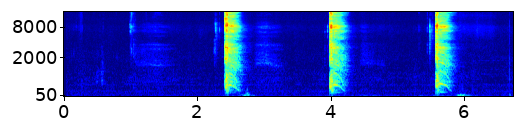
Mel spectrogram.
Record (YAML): three_cough_length: 6.7 s
three_cough_amplitude: 13788
three_cough_signal_mean_std_ratio: 0.22
survey_phase: beta (2021-08-13 to 2022-03-07)
age: 45-64
gender: Female
wearing_mask: 'Yes'
symptom_none: true
smoker_status: Current smoker (1 to 10 cigarettes per day)
respiratory_condition_asthma: false
respiratory_condition_other: false
recruitment_source: REACT
submission_delay: 3 days
covid_test_result: Negative
covid_test_method: RT-qPCR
